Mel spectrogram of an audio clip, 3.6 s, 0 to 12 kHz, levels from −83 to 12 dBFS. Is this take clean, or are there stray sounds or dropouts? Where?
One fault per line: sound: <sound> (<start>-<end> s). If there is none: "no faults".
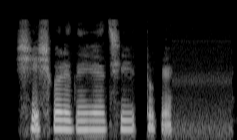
no faults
